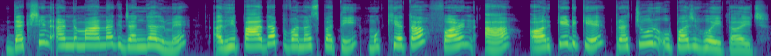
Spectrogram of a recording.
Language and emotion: Maithili, neutral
